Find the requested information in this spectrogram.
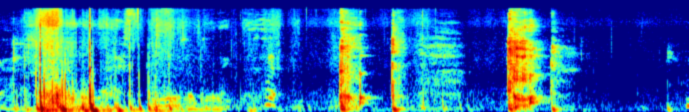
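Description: A few short, harsh cough bursts with throat clearing and brief voice sounds; coughing during an illness with a sore throat.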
